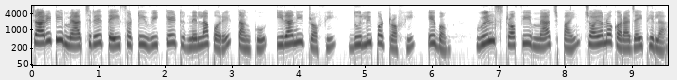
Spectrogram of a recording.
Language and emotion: Odia, neutral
